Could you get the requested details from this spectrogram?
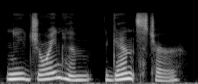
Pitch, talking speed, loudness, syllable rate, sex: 225 Hz, 180 wpm, -16 LUFS, 4.3 syllables/s, female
